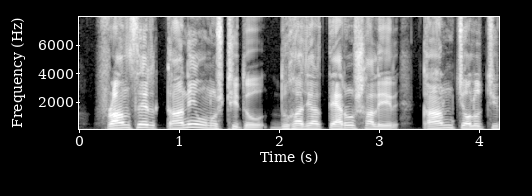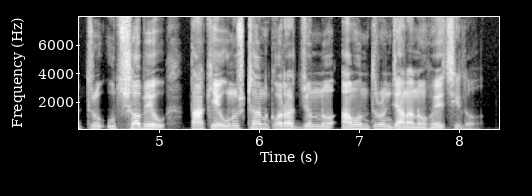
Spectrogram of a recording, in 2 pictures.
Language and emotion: Bengali, neutral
